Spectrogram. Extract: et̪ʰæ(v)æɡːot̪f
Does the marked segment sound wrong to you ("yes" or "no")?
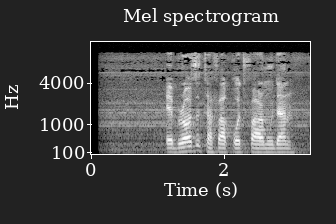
yes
